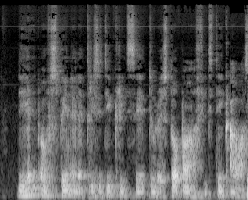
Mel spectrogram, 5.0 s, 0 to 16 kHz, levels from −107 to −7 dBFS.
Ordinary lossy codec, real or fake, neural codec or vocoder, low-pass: MP3, 64 kbps; real; none; 14.4 kHz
